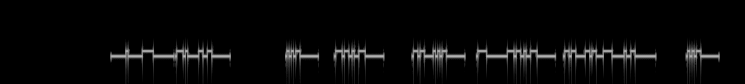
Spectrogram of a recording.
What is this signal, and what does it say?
TTY/TDD text telephone tones (45.45 baud Baudot), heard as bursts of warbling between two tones, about 400 Hz shift, 1600 Hz centre. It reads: THIS ALSO ALLOWS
